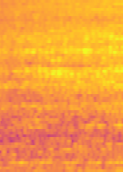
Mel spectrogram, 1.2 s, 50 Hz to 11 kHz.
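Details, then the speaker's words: Maruti DDiS diesel with about 1.5 lakh km: steady even low idle rumble with light clatter, no knocks or misses; engine healthy for its mileage. "दोस्तों ये इसकी आवाज भी थे ऐसी बिल्कुल भी पता नहीं चलता है कि ये गाड़ी 1.5 लाख किमी चल चुकी है। ऐसे ही Maruti को नेशनल इंजन ऑफ ईयर का अवार्ड नहीं मिला है।"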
